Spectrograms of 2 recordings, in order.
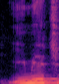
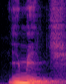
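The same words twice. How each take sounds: First: ইমেজ as "ee-mej", second vowel e; wrong, second take. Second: ইমেজ as "i-mij", second vowel short i; correct, first take. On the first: Teacher contrasting the error, ইমেজ as "ee-mej". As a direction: say ইমেজ with a full e. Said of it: "ইমেজ নয়". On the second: Teacher modelling for learners, ইমেজ as "i-mij". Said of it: "এর সঠিক উচ্চারণ হবে". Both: Shown as a demonstration.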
